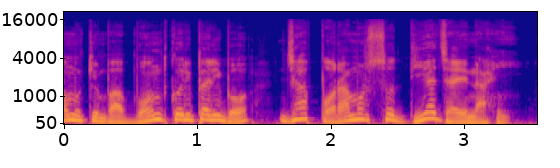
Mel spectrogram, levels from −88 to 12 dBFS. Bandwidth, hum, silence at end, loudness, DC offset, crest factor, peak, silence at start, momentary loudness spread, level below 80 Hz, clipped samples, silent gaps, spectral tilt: 16 kHz; none; 0.2 s; -16 LUFS; 0.5%; 10 dB; -6 dBFS; 0 s; 4 LU; -32 dBFS; under 0.1%; none; -6.5 dB/octave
